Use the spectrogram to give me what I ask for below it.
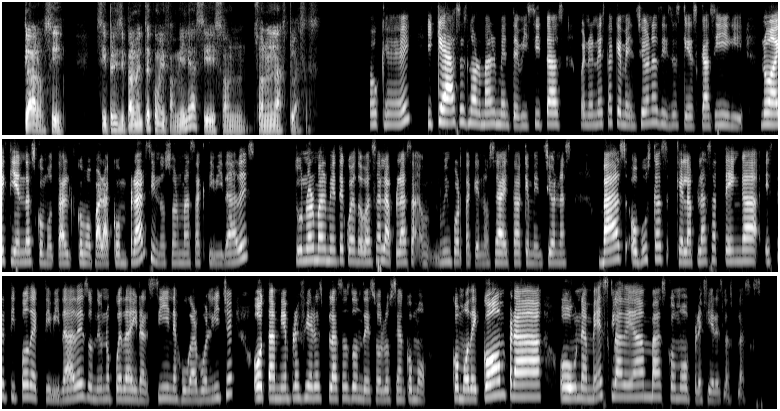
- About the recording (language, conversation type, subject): Spanish, podcast, ¿Qué papel cumplen los bares y las plazas en la convivencia?
- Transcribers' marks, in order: none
